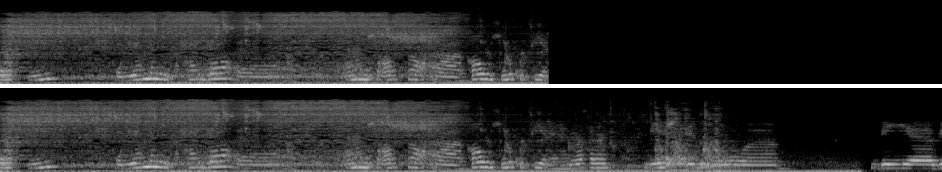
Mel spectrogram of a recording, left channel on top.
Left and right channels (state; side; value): drops out; left; at 5.5 s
